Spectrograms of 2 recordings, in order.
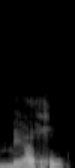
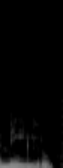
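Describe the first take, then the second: First: Slow "melro" with open E, W-like L, strong R; corrected word. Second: Softer "meiro" with EI and a tapped R; misread word. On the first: Teacher fixing her misreading, slow "melro" with a strong H-like R. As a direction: draw out "melro" as MEU-ho, the E open. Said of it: "É melro". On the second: Teacher rejecting her misreading, softer "meiro" with a tapped R. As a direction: say "meiro" lightly, R as a quick tap. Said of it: "não é meiro". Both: Shown as a demonstration.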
